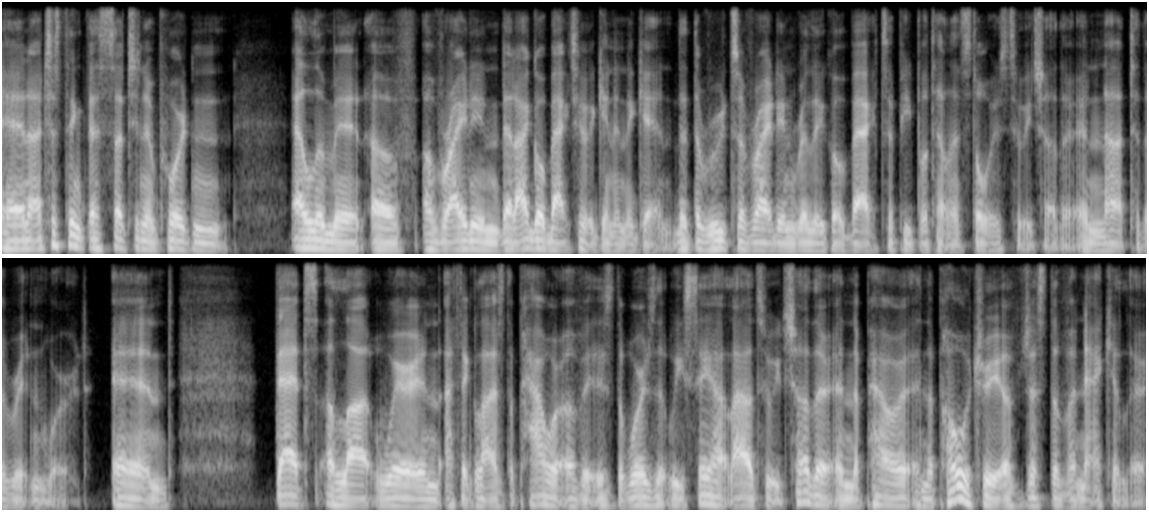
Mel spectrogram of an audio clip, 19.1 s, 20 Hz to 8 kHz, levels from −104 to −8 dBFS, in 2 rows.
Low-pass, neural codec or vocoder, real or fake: 7.2 kHz; none; real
